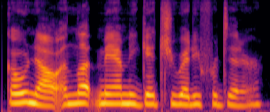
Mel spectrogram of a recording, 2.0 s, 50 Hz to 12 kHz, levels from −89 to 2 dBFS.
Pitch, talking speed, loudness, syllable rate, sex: 230 Hz, 295 wpm, -15 LUFS, 6.7 syllables/s, female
